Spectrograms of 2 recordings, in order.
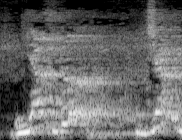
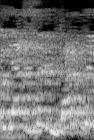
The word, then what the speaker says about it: یزدگرد: اس کا بیٹا تھا جس کا نام تھا یزدجرد، اس کو یزدگرد بھی کہتے ہیں ایرانی لب و لہجے میں، عربی میں یزدجرد کہتے ہیں۔ ایرانیوں کی جنگ ہوئی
